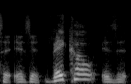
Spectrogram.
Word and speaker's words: VACO: how do i actually pronounce it is it vaiko is it voco and whatever gets said right now is actually the answer since you guys made this up it's veikko fako fair enough thank you our whole team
